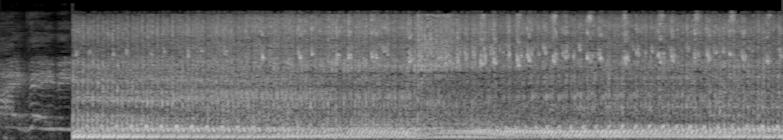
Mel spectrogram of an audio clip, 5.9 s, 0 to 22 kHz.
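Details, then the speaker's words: Nissan 300Z that previously had no spark, first start after turning the cam angle sensor 180° (broken camshaft key had it 180 out), running without exhaust: catches instantly and settles into a loud, steady, even idle with no misfire or knock. Normal running. "Sounds healthy. Are you happy? It's loud though."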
